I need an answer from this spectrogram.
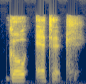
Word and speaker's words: Goetic: How do you pronounce that? What did you say? Goetic demons.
